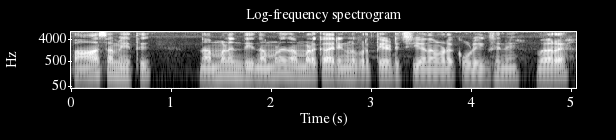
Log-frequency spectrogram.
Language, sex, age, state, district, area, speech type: Malayalam, male, 60+, Kerala, Palakkad, rural, spontaneous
